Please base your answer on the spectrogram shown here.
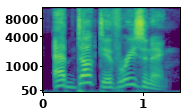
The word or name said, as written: abductive reasoning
